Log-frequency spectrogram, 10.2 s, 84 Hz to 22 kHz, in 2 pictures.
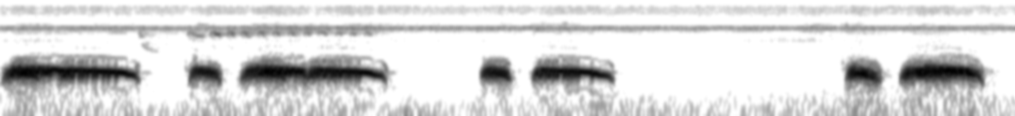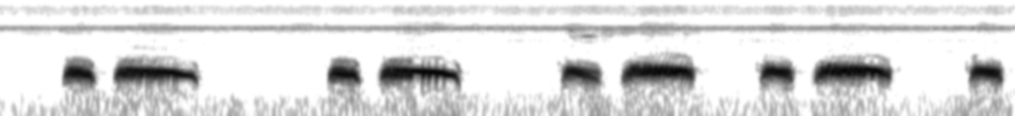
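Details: Fast cooing from a wild-caught spotted dove at Dak To, 3/10/2019: short coo then drawn-out descending coo in pairs, delivered in quick bursts separated by brief pauses, with a faint constant high tone behind.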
